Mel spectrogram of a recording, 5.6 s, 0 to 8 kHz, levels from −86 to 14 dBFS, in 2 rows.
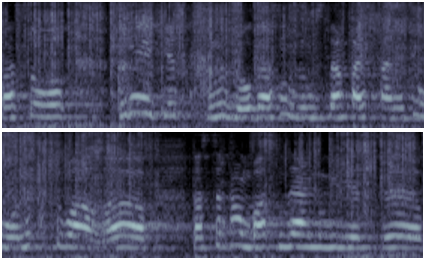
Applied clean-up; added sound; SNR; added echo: none; Tearing; 14 dB; reverberation time 2.1 s.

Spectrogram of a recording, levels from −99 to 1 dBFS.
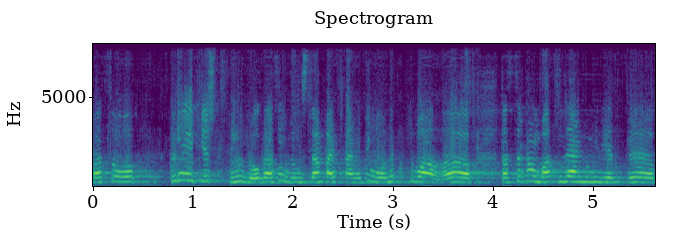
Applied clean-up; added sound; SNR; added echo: neural separator model SepFormer DNS4.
